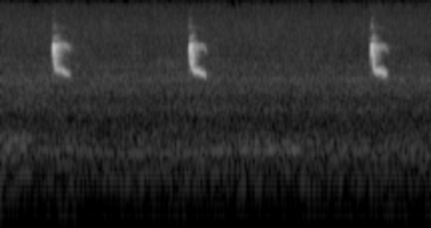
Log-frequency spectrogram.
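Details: Bearded reedling (bearded tit) calling: three clear, high, downward-sliding ping notes spaced about one and a half seconds apart, with a faint low hum underneath.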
